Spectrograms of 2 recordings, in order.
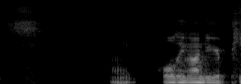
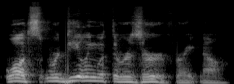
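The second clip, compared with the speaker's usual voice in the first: normal talking voice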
